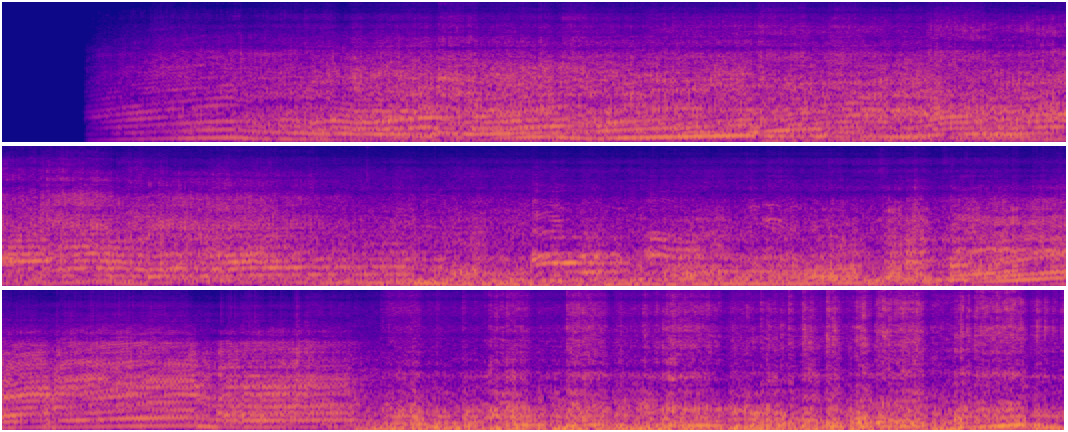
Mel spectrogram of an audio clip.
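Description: Banger racing car engines revving, the pitch rising and falling over a second or two at a time. About twelve seconds in it gives way to a rougher, louder engine close by, with a rapid crackle.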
